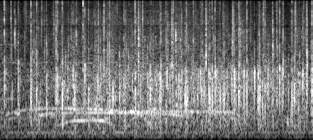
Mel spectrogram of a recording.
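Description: A big round of applause from a live audience for Team Savannah city employees, dense and sustained clapping with some crowd noise and a faint tonal hum running underneath.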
